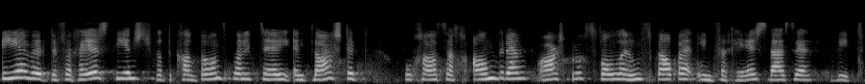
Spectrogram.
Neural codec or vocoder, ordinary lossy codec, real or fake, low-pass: codec, 16 kHz, 1 kbps, FreqCodec, smaller model; none; fake; 7.2 kHz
